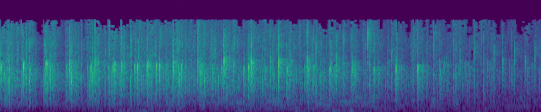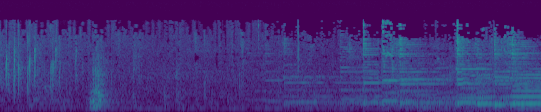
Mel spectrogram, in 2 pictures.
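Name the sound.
audience applauding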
